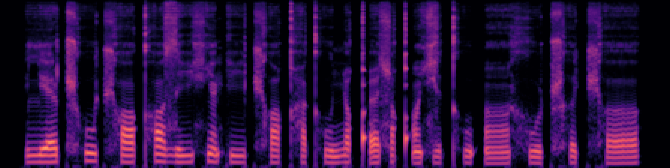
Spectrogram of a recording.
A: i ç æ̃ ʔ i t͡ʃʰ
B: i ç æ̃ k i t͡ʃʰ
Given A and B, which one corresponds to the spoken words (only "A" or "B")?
B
